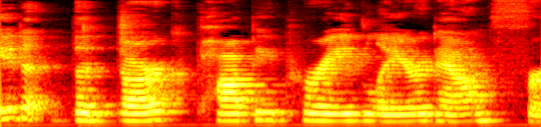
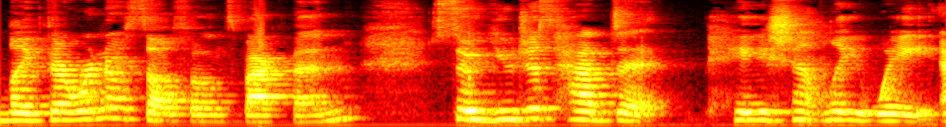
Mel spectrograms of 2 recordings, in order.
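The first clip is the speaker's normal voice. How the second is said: ordinary talk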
